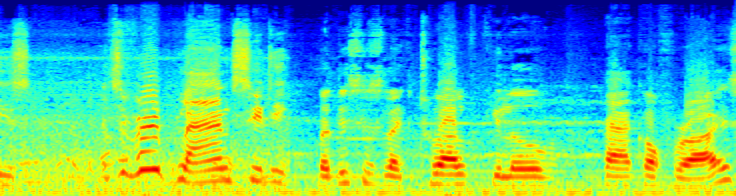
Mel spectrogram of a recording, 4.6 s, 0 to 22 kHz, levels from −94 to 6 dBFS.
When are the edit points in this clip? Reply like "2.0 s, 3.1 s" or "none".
1.8 s

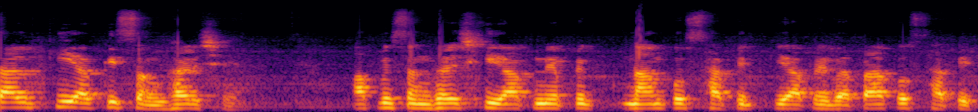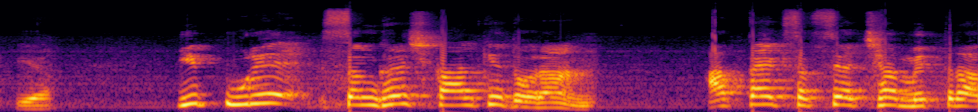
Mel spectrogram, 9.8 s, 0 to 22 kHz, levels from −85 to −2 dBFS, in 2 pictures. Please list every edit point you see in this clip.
none

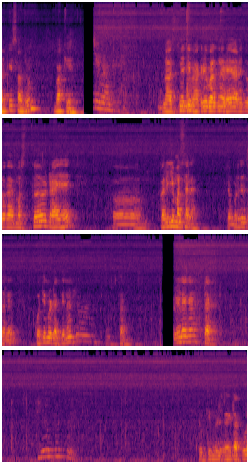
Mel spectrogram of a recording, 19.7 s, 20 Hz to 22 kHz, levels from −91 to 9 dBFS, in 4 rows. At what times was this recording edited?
1.6 s

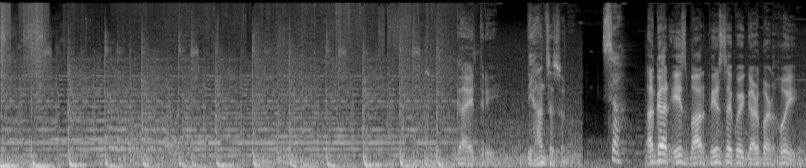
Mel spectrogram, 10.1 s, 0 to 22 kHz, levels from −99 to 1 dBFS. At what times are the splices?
5.6 s

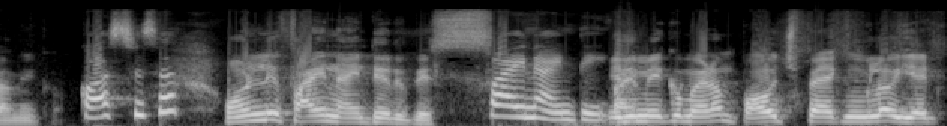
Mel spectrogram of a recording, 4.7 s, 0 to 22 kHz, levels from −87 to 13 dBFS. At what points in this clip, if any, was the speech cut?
3.1 s

